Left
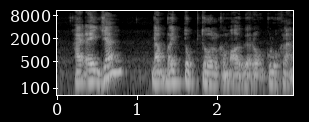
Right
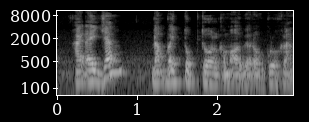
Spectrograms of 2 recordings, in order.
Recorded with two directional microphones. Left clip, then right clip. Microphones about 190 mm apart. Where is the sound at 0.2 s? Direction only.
15° left (ahead or behind).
